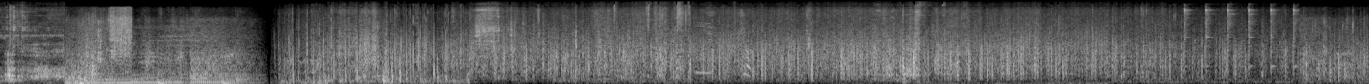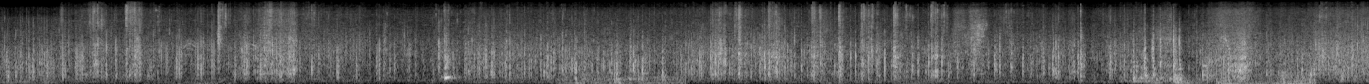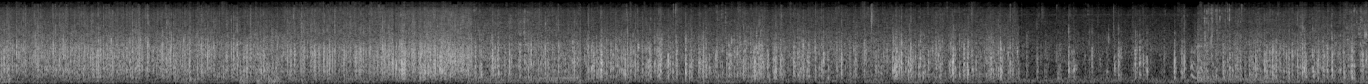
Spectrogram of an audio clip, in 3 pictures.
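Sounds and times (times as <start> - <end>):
rain falling: 2.7 - 41.0
raindrops tapping a surface: 2.8 - 25.5.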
